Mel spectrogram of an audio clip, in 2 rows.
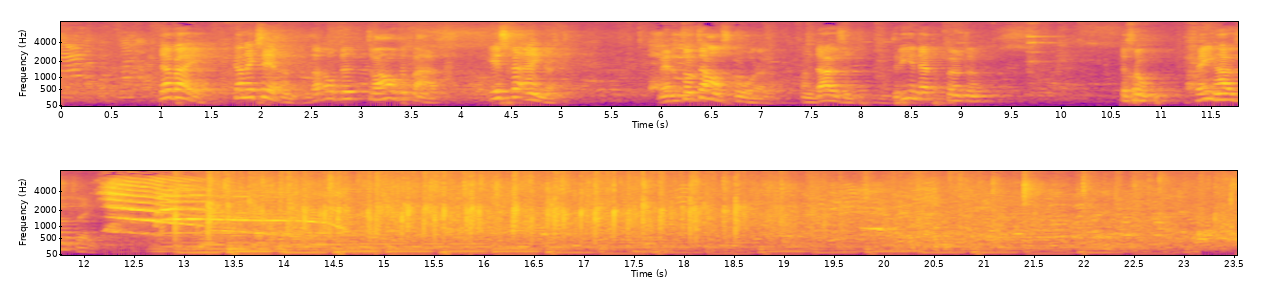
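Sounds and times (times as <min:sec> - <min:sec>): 
speech: 0:01.0 - 0:05.1, 0:06.0 - 0:09.4, 0:10.6 - 0:14.3
audience cheering and applause: 0:12.3 - 0:23.5.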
